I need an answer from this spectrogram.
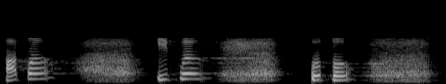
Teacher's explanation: اب اس کو عطا عطا یعنی زبر نہیں دیں گے، اط اط اط، یعنی مخرج میں لگ کر آواز میں جنبش ہوگی، آواز لوٹتی ہوئی آئے گی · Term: قلقلہ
